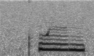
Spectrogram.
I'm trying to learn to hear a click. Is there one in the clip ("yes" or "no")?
no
